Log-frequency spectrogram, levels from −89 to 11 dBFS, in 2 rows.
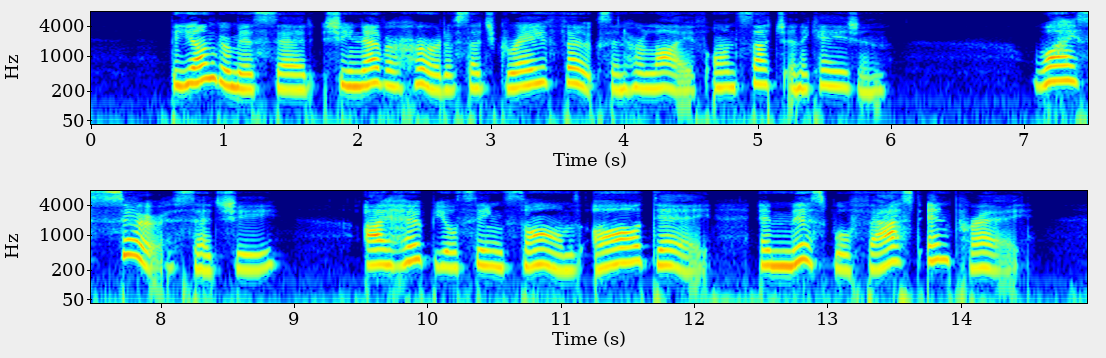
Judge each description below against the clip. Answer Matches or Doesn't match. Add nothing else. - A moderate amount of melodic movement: Matches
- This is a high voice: Matches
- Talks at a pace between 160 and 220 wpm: Doesn't match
